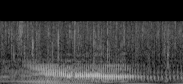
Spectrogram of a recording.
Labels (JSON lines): {"label": "biophony", "recorder": "SoundTrap 300"}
